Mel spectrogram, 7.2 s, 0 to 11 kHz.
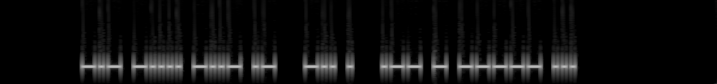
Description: Morse code, heard as a keyed tone, about 28 wpm, 700 Hz. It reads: K6XA DE WT0S
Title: USA Callsign DE Callsign - 4 Characters - 28wpm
